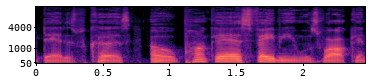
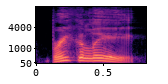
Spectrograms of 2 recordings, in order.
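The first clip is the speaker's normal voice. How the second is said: sarcastic well-wish; 8 semitones higher, 7 dB louder than usual. Retold or imitated. Dismissing a pest.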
